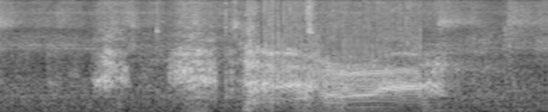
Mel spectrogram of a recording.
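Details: An old rescued male Husky, about ten years old, giving a drawn-out wavering howl-like vocal with short yips before it, lasting about two seconds, in a quiet setting.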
